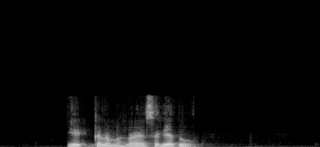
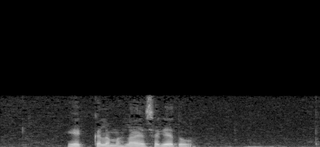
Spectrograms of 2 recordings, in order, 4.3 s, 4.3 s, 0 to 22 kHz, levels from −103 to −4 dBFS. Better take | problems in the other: second | noise reduction (neural mask model DeepFilterNet 3)

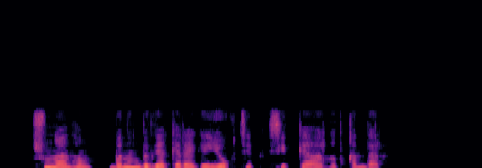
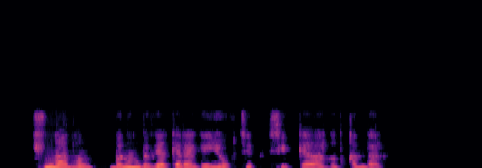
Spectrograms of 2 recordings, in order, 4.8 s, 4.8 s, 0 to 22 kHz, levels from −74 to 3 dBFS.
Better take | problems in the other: first | noise reduction (neural separator model SepFormer DNS4)

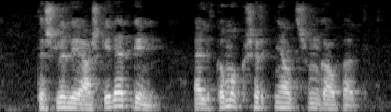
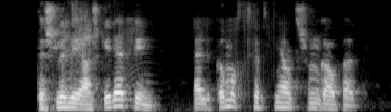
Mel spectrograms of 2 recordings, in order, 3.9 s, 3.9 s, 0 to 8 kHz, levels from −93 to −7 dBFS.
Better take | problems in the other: first | noise reduction (neural mask model DeepFilterNet 3)

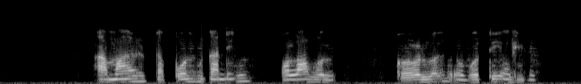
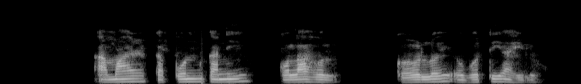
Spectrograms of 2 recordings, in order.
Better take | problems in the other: second | noise reduction (neural diffusion model UNIVERSE++)

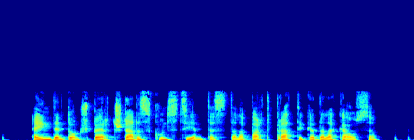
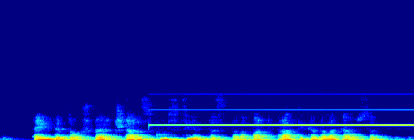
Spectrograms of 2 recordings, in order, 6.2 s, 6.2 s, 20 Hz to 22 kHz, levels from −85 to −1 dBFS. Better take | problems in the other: first | background sound (Microwave oven / Alarm); 16 dB below the speech // room echo; dies away in 0.9 s

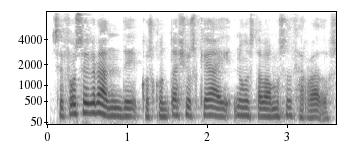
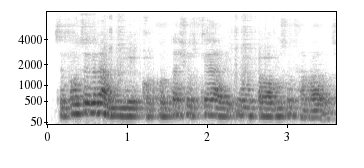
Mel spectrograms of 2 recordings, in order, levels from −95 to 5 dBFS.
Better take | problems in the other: first | noise reduction (neural separator model SepFormer DNS4)

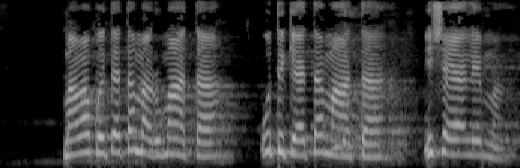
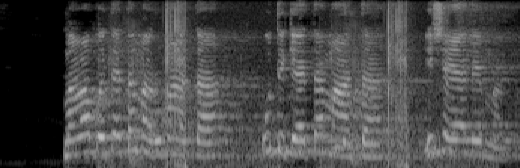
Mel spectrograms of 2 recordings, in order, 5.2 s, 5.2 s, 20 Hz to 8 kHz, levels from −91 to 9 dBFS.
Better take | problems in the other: first | background sound (Tearing); 8 dB below the speech // room echo; dies away in 1.9 s

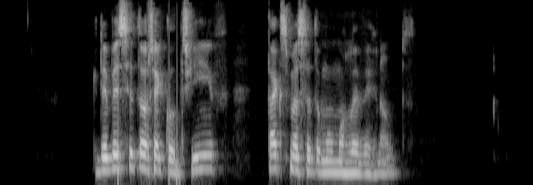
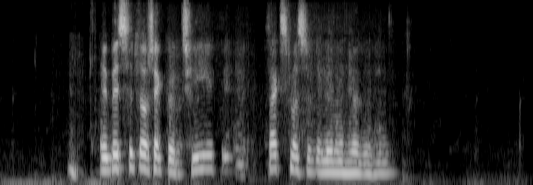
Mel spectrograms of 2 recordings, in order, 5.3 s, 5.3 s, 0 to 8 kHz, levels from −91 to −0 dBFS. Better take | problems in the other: first | noise reduction (neural mask model DeepFilterNet 3)

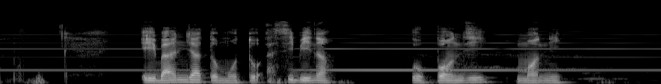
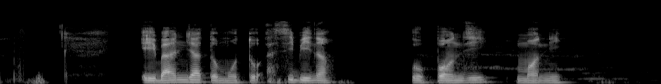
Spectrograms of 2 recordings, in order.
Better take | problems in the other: second | background sound (Wind instrument, woodwind instrument); 16 dB below the speech

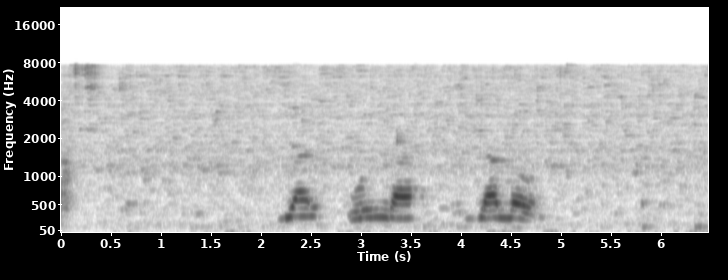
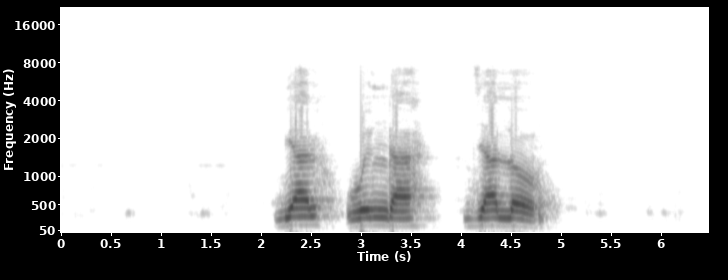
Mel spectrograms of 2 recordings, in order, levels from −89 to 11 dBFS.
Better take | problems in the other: second | noise reduction (classical method WPE with log-MMSE)

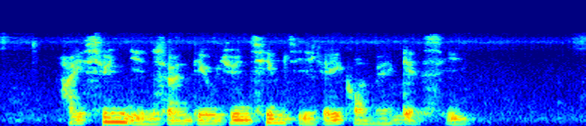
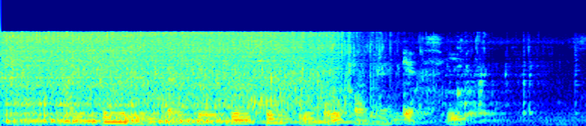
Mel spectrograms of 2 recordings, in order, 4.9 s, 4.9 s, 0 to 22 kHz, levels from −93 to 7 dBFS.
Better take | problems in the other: first | background sound (Sink (filling or washing) / Water tap, faucet); 3 dB above the speech

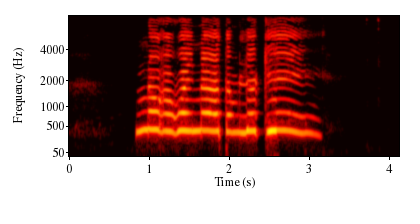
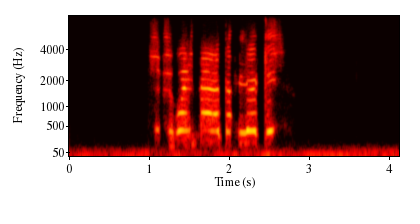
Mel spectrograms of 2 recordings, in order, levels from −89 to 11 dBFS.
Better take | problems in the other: first | noise reduction (neural diffusion model UNIVERSE++)

